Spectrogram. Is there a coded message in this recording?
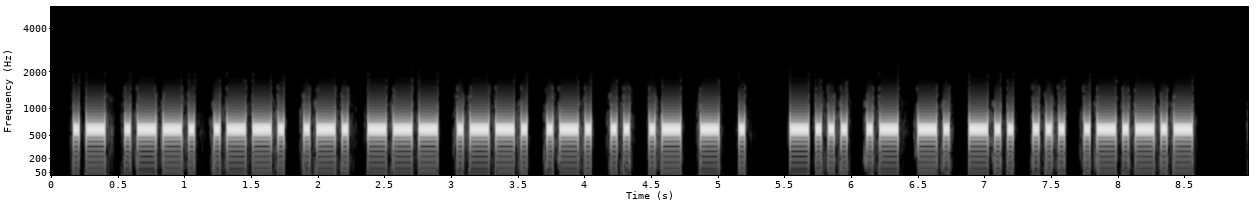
Yes: Morse code from 0.2 to 8.6 s, heard as a keyed tone, about 25 wpm, 600 Hz. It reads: APPROPRIATE BANDS.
